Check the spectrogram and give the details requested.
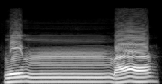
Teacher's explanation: Kemudian di sini pada lafal mim marij ada bacaan idgham bi gunnah, yaitu ditandai dengan adanya nun sukun bertemu dengan huruf mim. Cara membacanya masukkan nunnya ke huruf mim dan kemudian ditahan dengan gunnah.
